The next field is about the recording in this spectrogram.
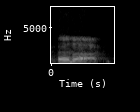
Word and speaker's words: Iraq: Well, I was saying Iraq. That is the Arabian pronunciation. And because Arabic is my first language, I'm so used to saying things the Arabic way.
